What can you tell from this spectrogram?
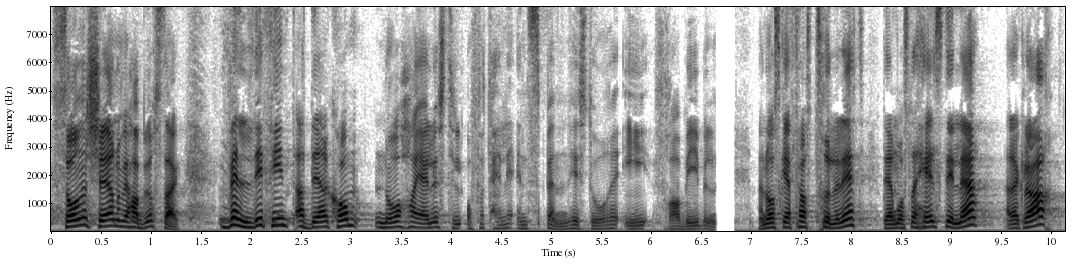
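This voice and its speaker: A man hosting a children's program tells the kids a Bible story in a playful, animated way. His voice sits fairly high and swoops up and down with a lot of expression. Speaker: children's TV host.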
